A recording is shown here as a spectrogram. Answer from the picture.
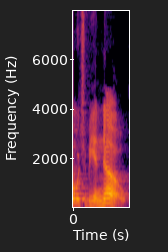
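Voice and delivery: ordinary talk

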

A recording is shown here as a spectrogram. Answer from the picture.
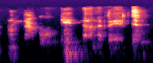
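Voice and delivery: whispered, fast and flat. Shown as a demonstration. S0 showing how no passion sounds, a fast whisper. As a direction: drop to a whisper, no energy. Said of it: "But if you're not passionate".

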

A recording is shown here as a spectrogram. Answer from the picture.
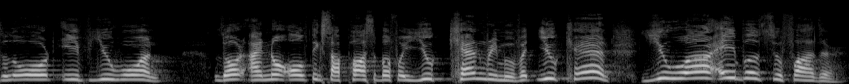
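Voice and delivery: acted plea, climbing in urgency; pleading prayer. Acts Jesus pleading with his Father.

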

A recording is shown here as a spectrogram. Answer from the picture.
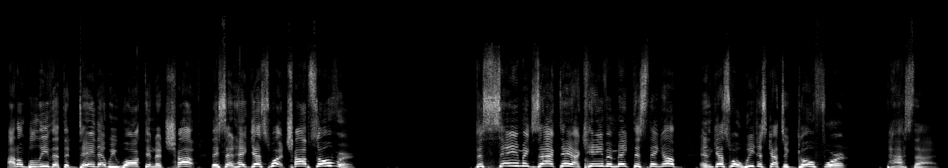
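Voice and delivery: high, loud preaching build; full-force preaching. Acted. Preacher telling the crowd the day chop ended, full force.

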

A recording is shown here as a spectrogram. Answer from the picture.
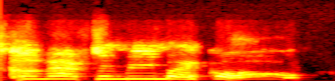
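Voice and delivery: very high falsetto imitation; mock girl's taunt. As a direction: squeal it as a hammed-up challenge. Voicing girl taunting Michael.

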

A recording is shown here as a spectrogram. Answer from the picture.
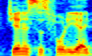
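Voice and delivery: ordinary delivery

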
